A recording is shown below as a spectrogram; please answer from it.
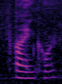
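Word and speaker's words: einkorn: Europe in corn have are there any alterate pronunciations there are none iron corn iron corn EI in start over sure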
